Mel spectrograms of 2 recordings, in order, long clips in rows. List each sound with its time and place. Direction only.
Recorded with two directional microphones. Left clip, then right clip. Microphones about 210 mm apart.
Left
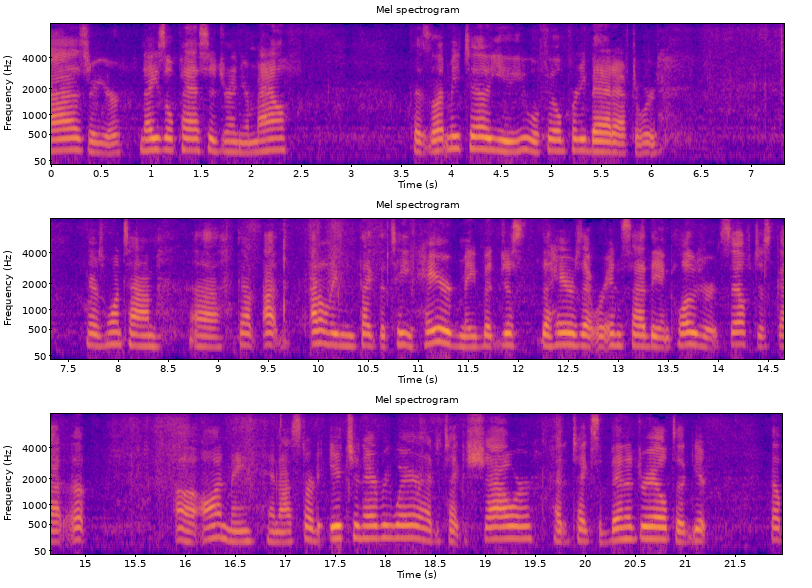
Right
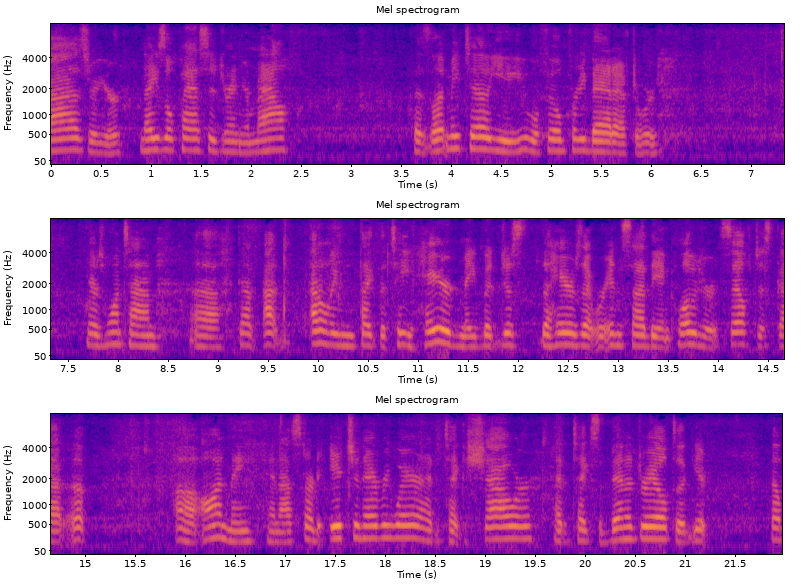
0.0 s speech: 35° left (ahead or behind)
3.6 s speech: 40° left (ahead or behind)
7.7 s speech: 40° left (ahead or behind)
